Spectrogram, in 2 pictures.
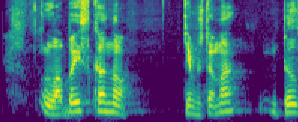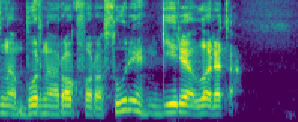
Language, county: Lithuanian, Kaunas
